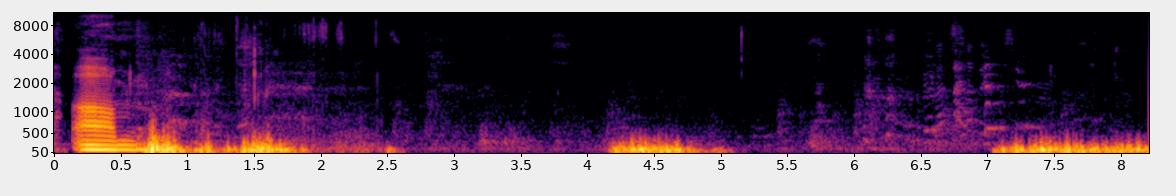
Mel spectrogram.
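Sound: birds calling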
